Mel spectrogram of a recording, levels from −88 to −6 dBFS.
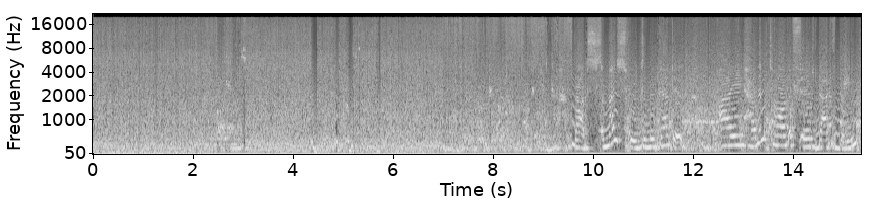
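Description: A stuck bit runs through the whole speech recording, from start to finish. The likely cause is a single data line or converter bit held fixed at 0 or 1, so roughly half the samples land off by that bit's weight, a step of about -10 dBFS. Because a bit this high carries so much weight, the result is a harsh, buzzy distortion over the speech, and the pauses fill with loud noise.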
